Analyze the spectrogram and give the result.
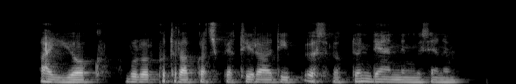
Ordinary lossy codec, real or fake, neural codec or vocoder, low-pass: Opus, 64 kbps; real; none; 7.2 kHz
